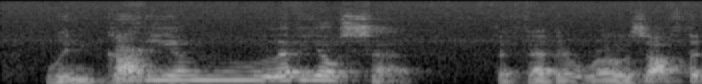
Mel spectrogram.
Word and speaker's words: Wingardium Leviosa: "Wingardium Leviosa!" he shouted, waving his arms long like a windmill. "You're saying it wrong," Harry heard Hermione snap. "It's Wingardium Leviosa. Make the guard nice and long."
